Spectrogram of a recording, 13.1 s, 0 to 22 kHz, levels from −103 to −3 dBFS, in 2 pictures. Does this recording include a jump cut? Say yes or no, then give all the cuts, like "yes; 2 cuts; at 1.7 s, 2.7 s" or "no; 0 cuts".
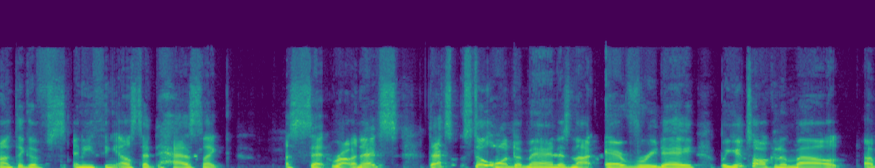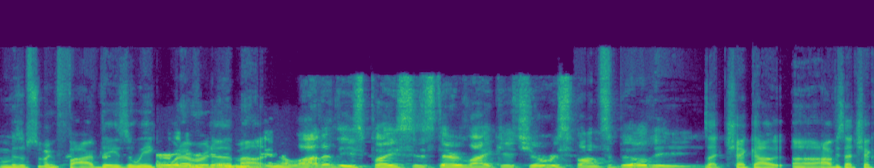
yes; 2 cuts; at 7.7 s, 11.8 s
